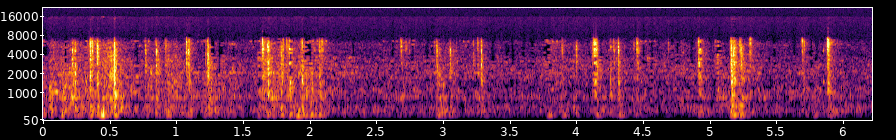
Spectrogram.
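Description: Computer keyboard typing: faint, irregular keystroke clicks.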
